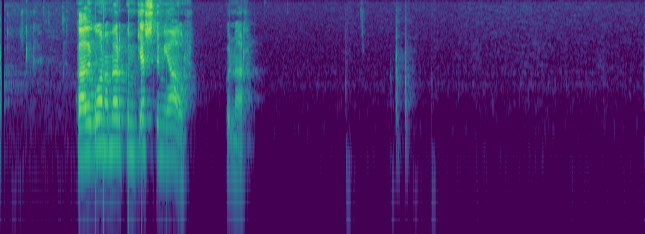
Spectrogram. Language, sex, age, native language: Icelandic, female, 60-69, Icelandic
